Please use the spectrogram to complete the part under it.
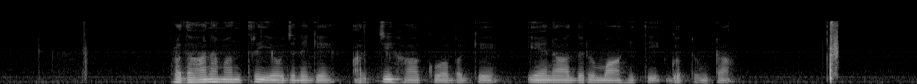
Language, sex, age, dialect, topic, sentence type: Kannada, male, 18-24, Coastal/Dakshin, banking, question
